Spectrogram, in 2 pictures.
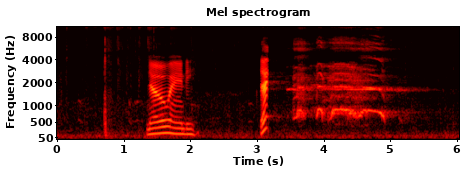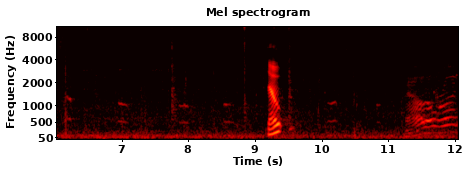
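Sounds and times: rooster crowing: 0:03.4 - 0:05.6.

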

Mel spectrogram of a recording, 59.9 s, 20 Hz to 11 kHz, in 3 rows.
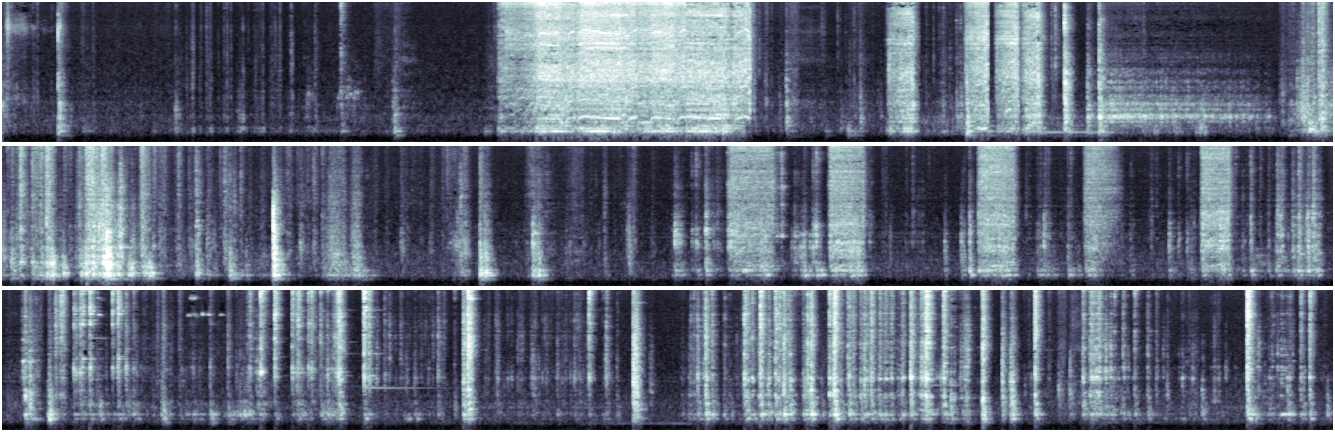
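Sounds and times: metal parts clicking and tapping: 0:38.7 - 0:49.6, 0:50.2 - 0:59.8.

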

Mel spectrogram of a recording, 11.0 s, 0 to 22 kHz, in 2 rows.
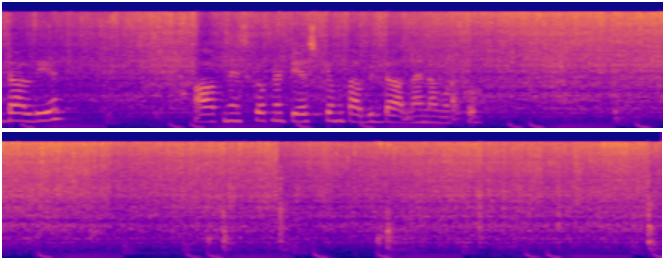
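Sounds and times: sauce sizzling in a wok: 0:00.0 - 0:11.0.

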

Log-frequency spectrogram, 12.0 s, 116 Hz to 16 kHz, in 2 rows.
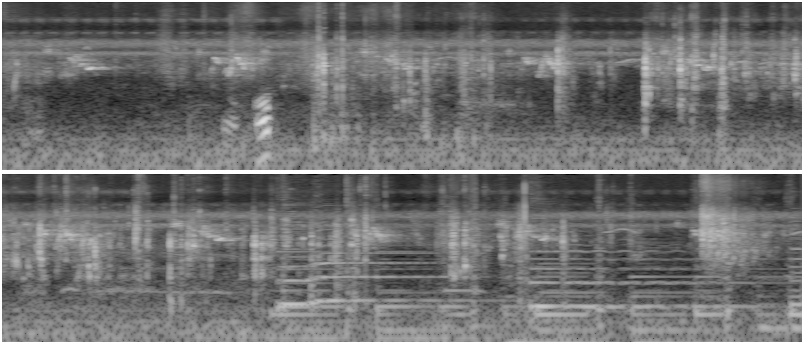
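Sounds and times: small splashes in water: 0:02.3 - 0:10.6, 0:11.2 - 0:12.0
wet groundbait squelching: 0:02.3 - 0:11.9.

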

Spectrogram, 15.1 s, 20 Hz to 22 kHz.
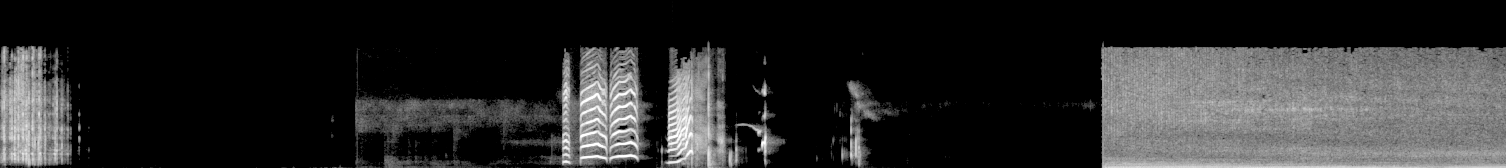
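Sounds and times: rubber ducks squeaking: 0:05.6 - 0:07.8.

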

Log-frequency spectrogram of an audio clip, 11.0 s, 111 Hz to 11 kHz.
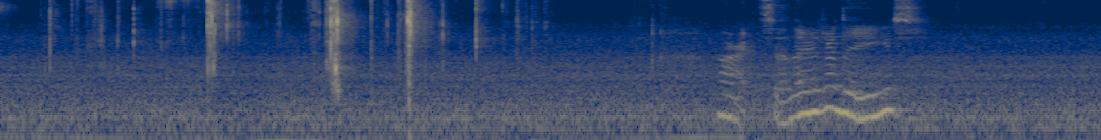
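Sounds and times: tape ripping: 0:00.5 - 0:02.5, 0:03.1 - 0:05.5.

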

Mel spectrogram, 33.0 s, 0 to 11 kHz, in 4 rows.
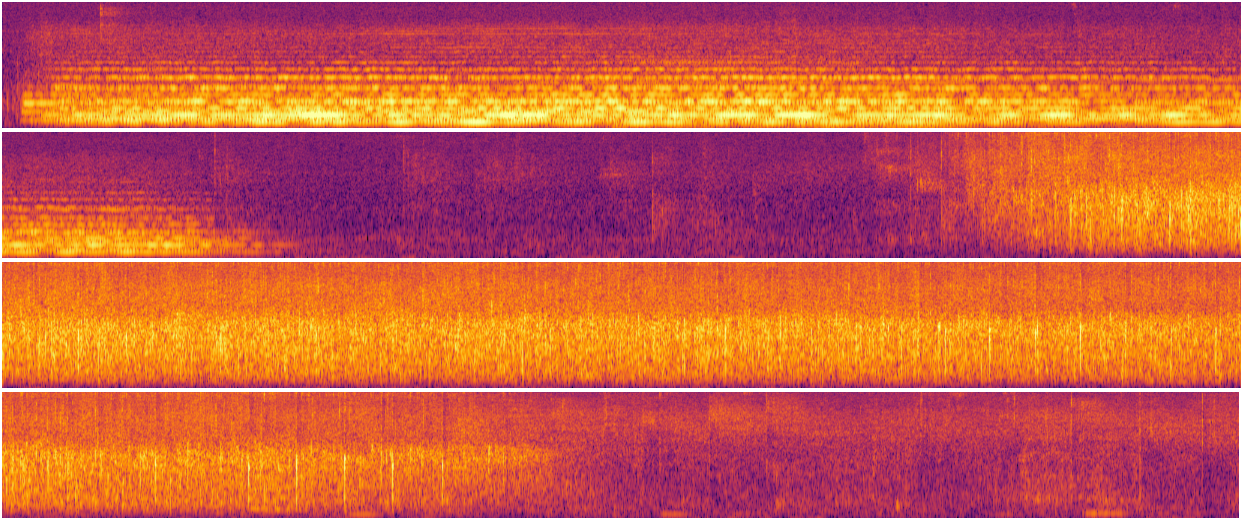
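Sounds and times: audience applauding: 0:14.3 - 0:29.4.

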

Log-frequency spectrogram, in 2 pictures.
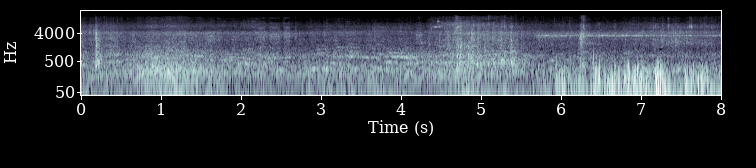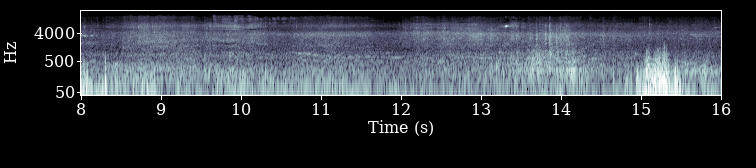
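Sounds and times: storm wind gusting: 0:05.9 - 0:11.0, 0:13.6 - 0:16.0.

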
